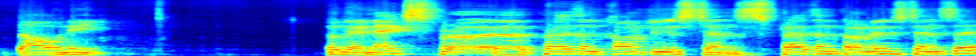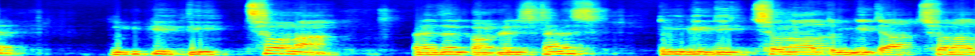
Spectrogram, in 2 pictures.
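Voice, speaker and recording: Guy teaching english, slow drills, slightly high voice, roomy echo. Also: a little mellow. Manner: slow, repeats drill phrases. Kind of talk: spoken English lesson. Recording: echoey room.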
